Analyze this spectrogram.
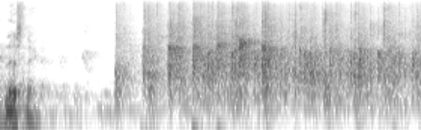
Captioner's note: applause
